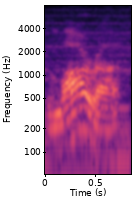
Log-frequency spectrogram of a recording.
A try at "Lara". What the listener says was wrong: It's not Laura. It's Lara.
